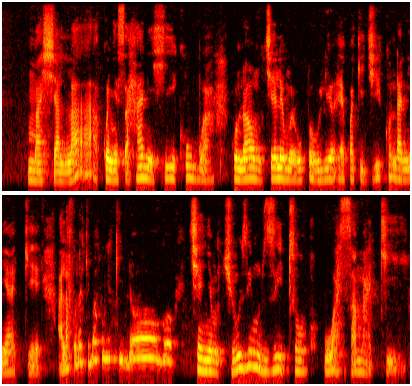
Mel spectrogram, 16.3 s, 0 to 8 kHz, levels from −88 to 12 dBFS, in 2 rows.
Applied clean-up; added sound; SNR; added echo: none; none; none; none.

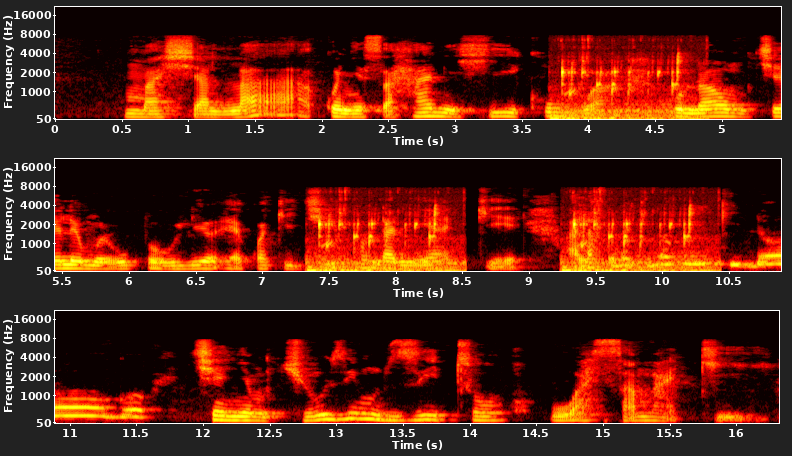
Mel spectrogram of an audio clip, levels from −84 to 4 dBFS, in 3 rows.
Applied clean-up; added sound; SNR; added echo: none; Trickle, dribble / Water tap, faucet; -1 dB; none.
